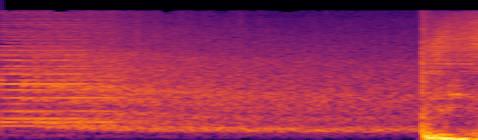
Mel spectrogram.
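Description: Electronic music in a breakdown: the held synth notes have died away and a wash of noise slowly fades out, leaving the track thin and quiet just before the beat comes back in.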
